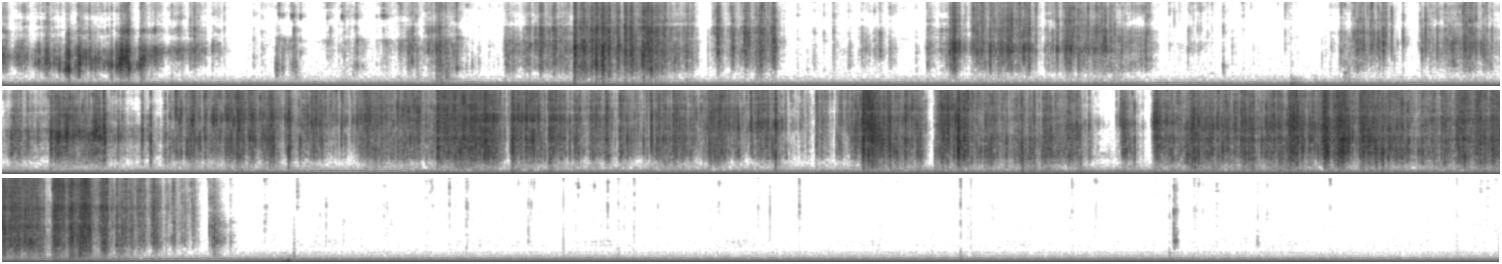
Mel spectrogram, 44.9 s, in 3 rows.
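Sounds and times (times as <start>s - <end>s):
plastic wrapper crinkling and tearing: 0.0s - 12.2s, 13.4s - 32.2s.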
